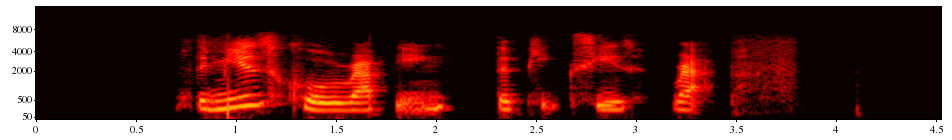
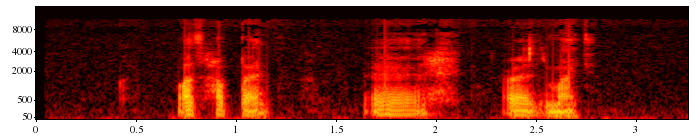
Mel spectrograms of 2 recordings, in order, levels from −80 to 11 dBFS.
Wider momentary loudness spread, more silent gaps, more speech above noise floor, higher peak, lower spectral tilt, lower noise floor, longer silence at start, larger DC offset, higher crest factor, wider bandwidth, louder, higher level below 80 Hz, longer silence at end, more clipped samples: about the same, 13 LU vs 12 LU; first, 2.10-2.29 s, 3.08-3.16 s, 3.43-3.47 s vs none; first, over 60 dB vs 29 dB; second, -8 dBFS vs 0 dBFS; second, -3.5 dB/octave vs -5 dB/octave; first, under -90 dBFS vs -52 dBFS; first, 0.7 s vs 0.4 s; neither; about the same, 24 dB vs 26 dB; second, 7.8 kHz vs 11.5 kHz; second, -29 LUFS vs -25 LUFS; second, -66 dBFS vs -44 dBFS; first, 0.75 s vs 0.5 s; neither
